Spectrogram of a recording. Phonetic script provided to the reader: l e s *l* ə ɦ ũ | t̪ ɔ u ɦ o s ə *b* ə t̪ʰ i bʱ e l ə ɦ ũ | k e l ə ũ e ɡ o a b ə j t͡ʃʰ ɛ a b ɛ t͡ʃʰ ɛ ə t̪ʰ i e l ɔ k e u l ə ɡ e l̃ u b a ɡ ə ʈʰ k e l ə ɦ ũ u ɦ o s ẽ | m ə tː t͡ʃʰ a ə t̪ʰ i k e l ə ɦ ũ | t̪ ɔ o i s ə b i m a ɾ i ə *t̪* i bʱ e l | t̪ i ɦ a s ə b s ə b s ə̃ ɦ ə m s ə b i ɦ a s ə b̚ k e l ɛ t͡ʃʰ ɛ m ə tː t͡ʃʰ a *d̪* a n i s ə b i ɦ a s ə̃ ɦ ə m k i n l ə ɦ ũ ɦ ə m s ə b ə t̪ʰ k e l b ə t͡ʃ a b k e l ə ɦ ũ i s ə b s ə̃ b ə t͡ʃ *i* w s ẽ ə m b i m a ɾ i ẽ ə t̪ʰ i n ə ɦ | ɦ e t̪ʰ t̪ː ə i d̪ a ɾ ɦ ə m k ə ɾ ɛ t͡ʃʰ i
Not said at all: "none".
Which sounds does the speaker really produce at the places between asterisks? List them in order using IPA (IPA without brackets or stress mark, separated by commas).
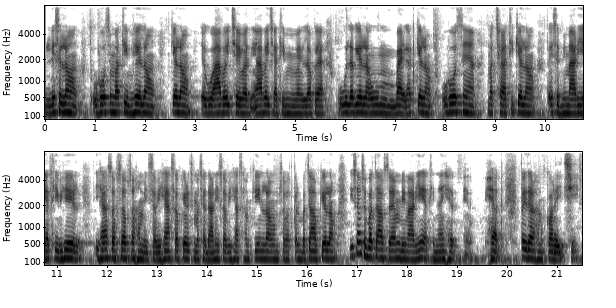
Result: l, m, t̪ʰ, d̪, a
